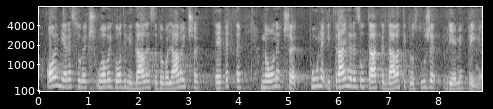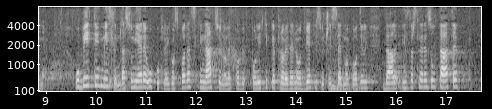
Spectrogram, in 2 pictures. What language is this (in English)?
Croatian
